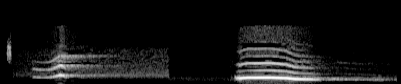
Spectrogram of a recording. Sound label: bird tweet too; Animals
